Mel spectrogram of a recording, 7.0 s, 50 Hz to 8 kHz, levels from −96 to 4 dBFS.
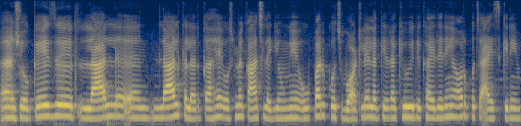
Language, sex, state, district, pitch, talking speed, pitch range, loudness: Hindi, female, Bihar, Vaishali, 190 Hz, 225 wpm, 180-200 Hz, -18 LUFS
